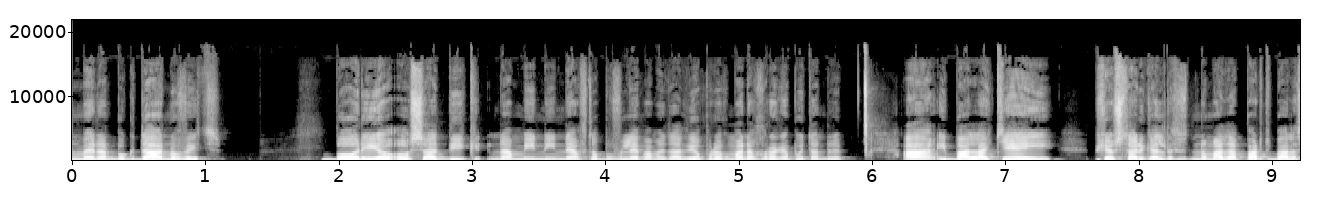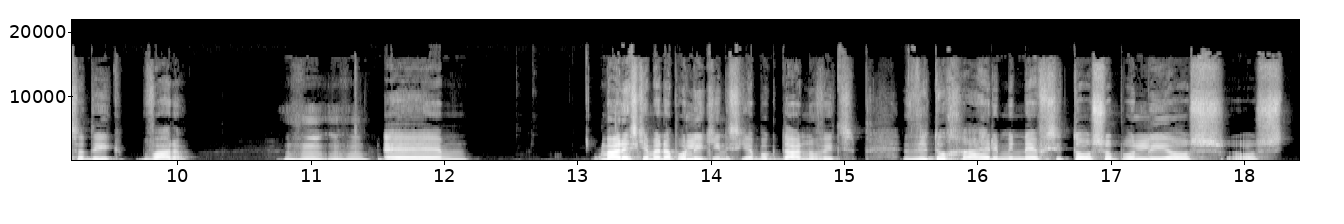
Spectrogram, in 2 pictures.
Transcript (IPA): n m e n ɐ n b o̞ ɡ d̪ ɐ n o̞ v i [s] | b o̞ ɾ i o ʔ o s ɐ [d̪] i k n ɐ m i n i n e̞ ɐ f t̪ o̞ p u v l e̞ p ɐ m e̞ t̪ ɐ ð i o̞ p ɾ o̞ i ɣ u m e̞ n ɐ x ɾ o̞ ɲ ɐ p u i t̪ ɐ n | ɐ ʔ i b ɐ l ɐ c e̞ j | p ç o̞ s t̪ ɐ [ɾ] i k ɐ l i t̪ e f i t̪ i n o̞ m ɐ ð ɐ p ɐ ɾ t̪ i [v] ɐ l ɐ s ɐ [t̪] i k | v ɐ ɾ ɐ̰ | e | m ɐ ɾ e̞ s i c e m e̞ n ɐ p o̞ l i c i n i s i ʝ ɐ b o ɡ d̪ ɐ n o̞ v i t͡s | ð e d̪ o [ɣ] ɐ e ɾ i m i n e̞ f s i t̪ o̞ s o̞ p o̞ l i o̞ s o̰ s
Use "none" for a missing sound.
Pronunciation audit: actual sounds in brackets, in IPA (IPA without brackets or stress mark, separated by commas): t͡s, d̪, ɾ, b, d̪, x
